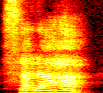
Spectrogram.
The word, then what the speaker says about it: Sarah: Nosotros en el español solamente escribimos Sara, pero en realidad va una H detrás de Sarah. Nosotros la H en el español no la pronunciamos, por eso tampoco no la escribimos en este caso, pero normalmente en las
